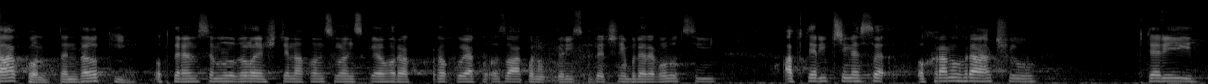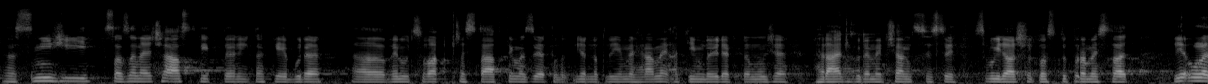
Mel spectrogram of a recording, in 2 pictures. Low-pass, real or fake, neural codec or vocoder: 14.4 kHz; fake; codec, 32 kHz, 1.9 kbps, SNAC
